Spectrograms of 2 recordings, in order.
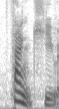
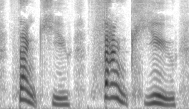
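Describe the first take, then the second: First: Said in the usual way. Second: Growing louder, barely held in; forced thanks building to a shout; rising toward a yell. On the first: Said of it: "she forced herself to think". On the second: A narrator's reading. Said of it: "in case she accidentally yelled the words out loud".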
